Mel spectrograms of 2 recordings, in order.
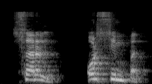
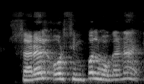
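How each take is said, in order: First: सरल और simple said slowly, each word spaced apart; slow stress. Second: Said in the usual way. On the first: Shown as a demonstration. (सरल और simple धीरे-धीरे, हर शब्द अलग)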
